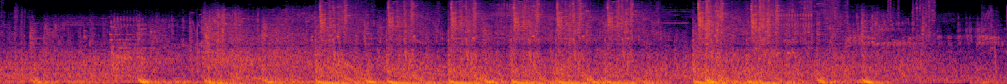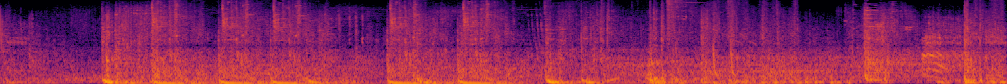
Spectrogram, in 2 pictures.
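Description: Gunfire cracks and booms in repeated bursts.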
